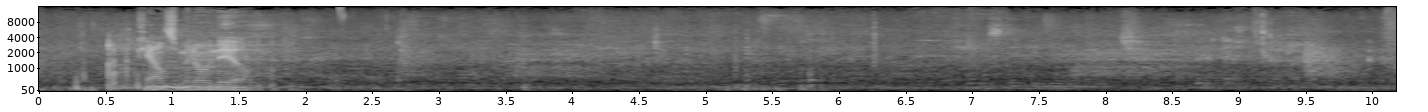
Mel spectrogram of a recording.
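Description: People murmur and shuffle about in a large room.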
